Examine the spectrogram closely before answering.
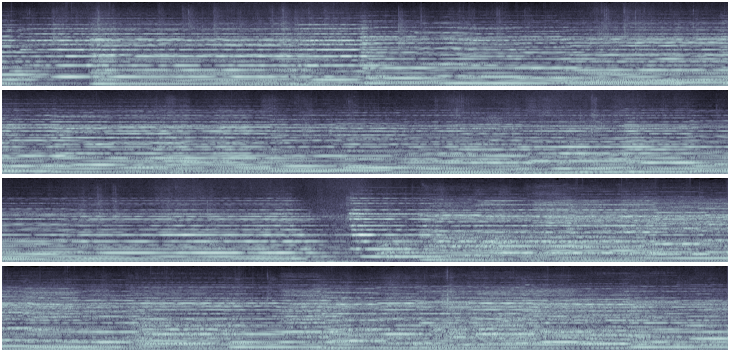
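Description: Church organ playing the postlude after the benediction: held chords over a stepping bass line, with a brief pause about eighteen seconds in.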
